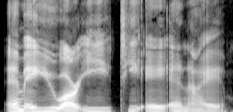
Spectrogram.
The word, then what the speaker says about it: Mauretania: I think it's the Mauretania room. M A U R E T A N I A. Mauretania. – That sounds, we're going with.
